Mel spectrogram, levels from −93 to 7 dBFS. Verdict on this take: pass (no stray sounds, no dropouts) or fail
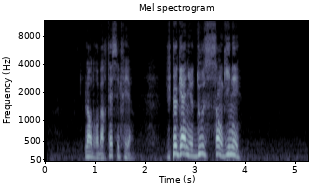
fail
